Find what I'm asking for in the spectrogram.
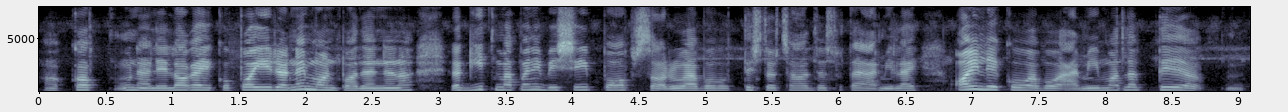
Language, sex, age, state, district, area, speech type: Nepali, female, 30-45, West Bengal, Jalpaiguri, urban, spontaneous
